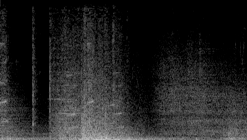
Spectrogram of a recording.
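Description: A metal wheel creaks and grinds as it turns.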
